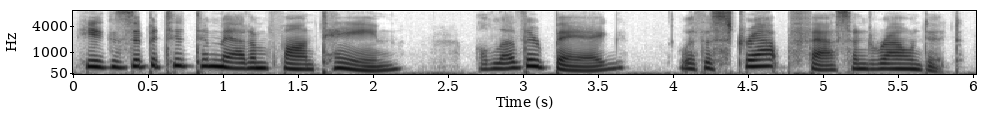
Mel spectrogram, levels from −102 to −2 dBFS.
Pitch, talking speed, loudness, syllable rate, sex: 215 Hz, 140 wpm, -16 LUFS, 4.7 syllables/s, female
